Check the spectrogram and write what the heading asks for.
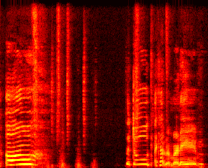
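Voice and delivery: high-pitched delighted squeal; excited squeal. Real, not acted. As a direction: squeal at the sudden discovery. Suddenly spotting the dog.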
